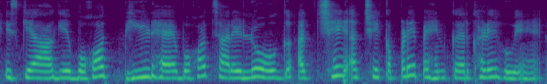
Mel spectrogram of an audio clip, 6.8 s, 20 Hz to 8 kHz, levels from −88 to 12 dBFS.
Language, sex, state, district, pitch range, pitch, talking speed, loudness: Hindi, female, Maharashtra, Nagpur, 240-280 Hz, 250 Hz, 130 wpm, -23 LUFS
